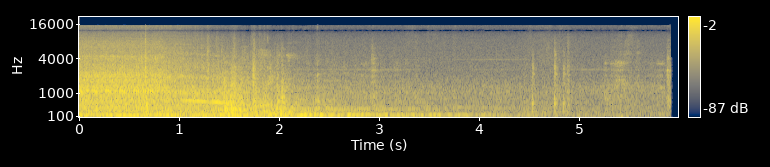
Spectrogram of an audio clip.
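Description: John Deere 6150R tractor's six-cylinder diesel engine idling, heard from inside the cab, with the engine still cold. It dies away steadily over the last few seconds.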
